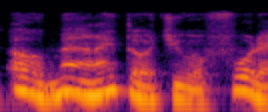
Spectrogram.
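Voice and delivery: mock surprise. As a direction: act the friend's disbelief. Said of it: "He goes".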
